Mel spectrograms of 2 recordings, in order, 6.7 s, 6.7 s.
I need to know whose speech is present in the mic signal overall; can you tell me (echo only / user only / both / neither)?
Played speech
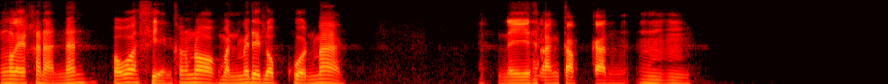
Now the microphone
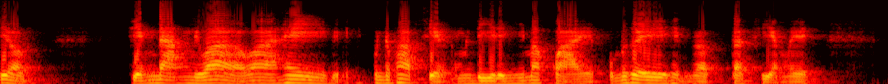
user only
